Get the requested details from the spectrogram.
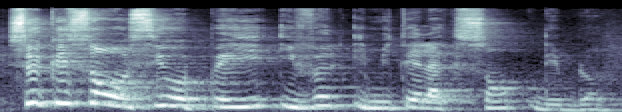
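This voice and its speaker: A woman's voice: high voice, big pitch swings, normal speed, darkish tone, echoey room. A woman from the Republic of the Congo with a Brazzaville French accent, delivering an indignant monologue full of rhetorical questions. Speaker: vlogger. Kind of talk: impassioned direct-to-camera monologue.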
